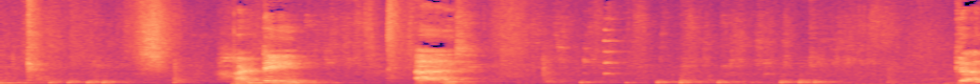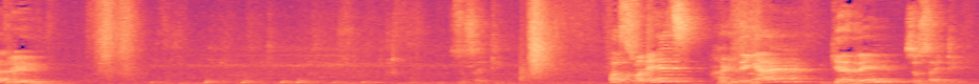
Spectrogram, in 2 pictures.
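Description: A young man speaks calmly nearby, explaining.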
